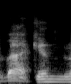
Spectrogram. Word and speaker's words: Wacken: Euh, sont allés faire l'espèce de gros festival en Allemagne, le Wacken. Là. ça se prononce comme ça, là, mais tu sais, des, grosses affaires.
